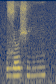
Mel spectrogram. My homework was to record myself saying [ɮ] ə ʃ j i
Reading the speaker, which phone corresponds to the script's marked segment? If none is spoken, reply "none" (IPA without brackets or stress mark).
z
